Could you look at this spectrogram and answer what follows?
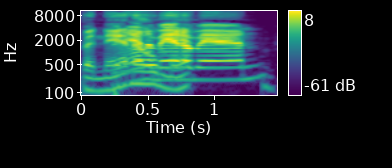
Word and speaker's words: Bananamanoman: Bananamanoman.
